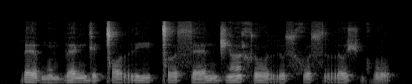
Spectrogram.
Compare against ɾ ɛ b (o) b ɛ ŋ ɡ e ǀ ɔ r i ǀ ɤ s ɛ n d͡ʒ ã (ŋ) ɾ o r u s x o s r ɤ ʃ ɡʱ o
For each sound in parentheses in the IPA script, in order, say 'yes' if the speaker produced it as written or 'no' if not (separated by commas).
no, no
